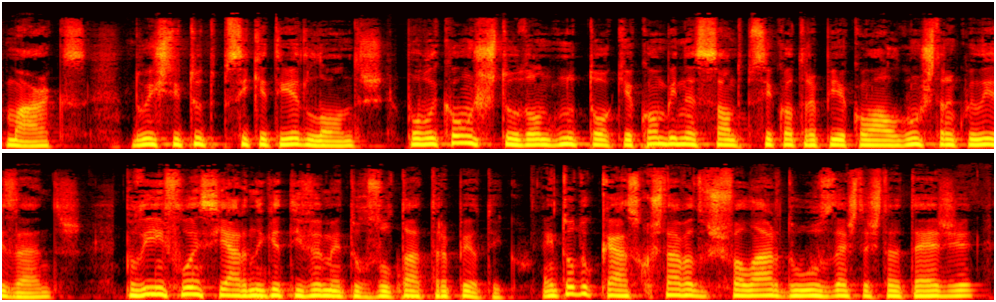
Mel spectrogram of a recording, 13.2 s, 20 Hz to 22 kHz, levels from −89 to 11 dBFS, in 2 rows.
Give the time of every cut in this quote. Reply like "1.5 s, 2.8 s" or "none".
10.1 s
